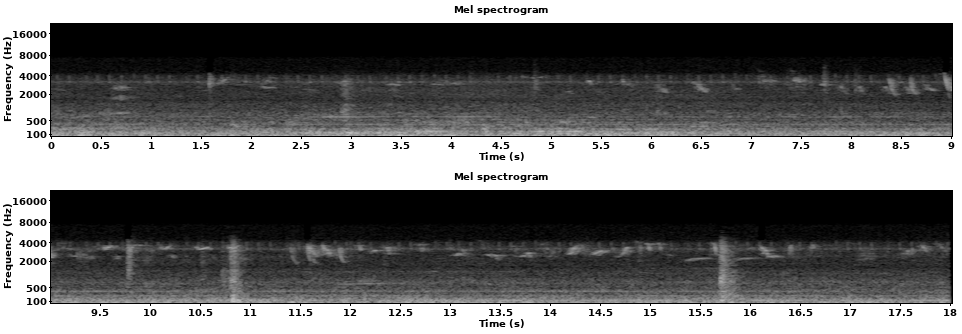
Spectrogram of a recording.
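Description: Small birds chirping in many quick, short high notes throughout, over a steady low rumble. Two sharp clicks stand out, about eleven and sixteen seconds in.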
